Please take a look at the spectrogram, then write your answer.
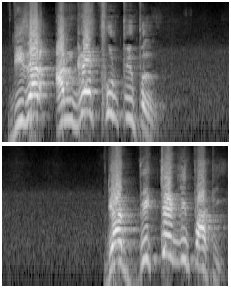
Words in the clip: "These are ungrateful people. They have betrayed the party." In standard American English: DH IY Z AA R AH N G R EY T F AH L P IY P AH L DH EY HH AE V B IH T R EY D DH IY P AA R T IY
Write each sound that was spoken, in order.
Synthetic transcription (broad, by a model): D IY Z AA R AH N G R EY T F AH L P IY P AH L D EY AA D B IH T EY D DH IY P AA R T IY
